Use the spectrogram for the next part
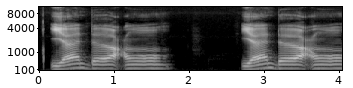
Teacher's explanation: Contoh yang kedua, yad'u, yad'u, harus terdengar pantulan dari huruf dal ini. Nah, karena ini qalqalaf sughra, jadi pantulannya tidak terlalu besar, hanya kecil saja.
